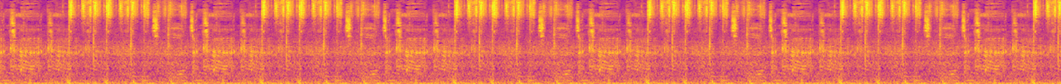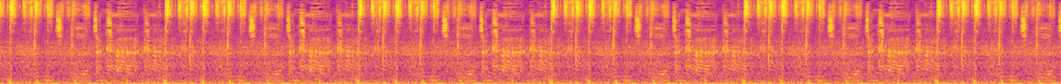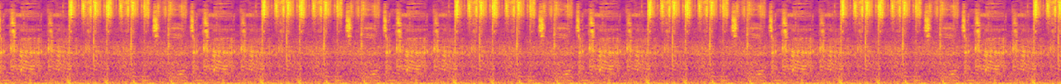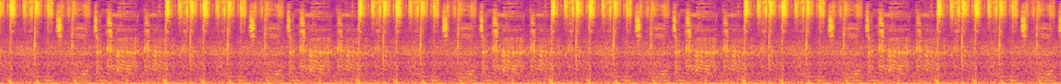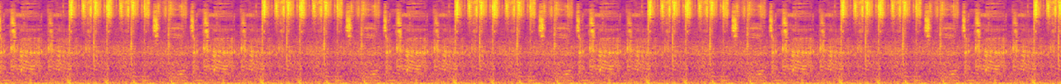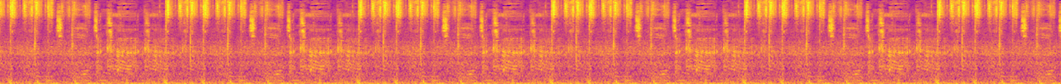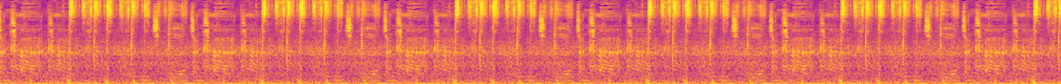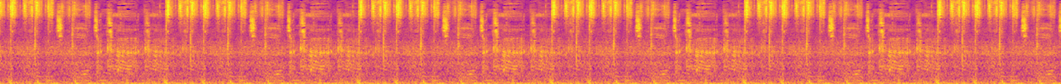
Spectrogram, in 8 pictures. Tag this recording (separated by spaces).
drums rattle chants loop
